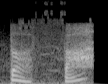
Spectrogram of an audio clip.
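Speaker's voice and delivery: drawn-out, halting curse rising at the end; acted disbelief. Jiraiya hearing Naruto already summons three animals, incredulous. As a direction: split the words, lift the last in disbelief.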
